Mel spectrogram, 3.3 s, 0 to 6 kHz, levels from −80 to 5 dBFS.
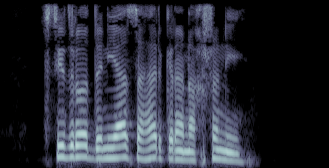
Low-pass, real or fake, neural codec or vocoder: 5.4 kHz; real; none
